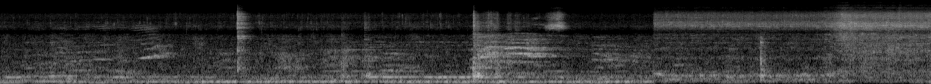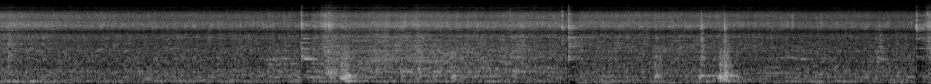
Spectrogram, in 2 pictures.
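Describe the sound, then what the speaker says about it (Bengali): Pointed gourd cooking with fish in a pan, with a soft sizzle and stirring that gives way to a louder, steady frying hiss midway, while a person talks over it. "এখন সুন্দর করে কষিয়ে নেব।"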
